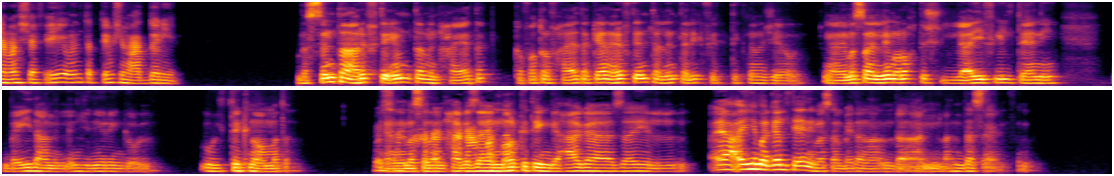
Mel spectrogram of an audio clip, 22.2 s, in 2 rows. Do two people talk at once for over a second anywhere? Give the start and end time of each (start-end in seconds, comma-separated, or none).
14.9-16.3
